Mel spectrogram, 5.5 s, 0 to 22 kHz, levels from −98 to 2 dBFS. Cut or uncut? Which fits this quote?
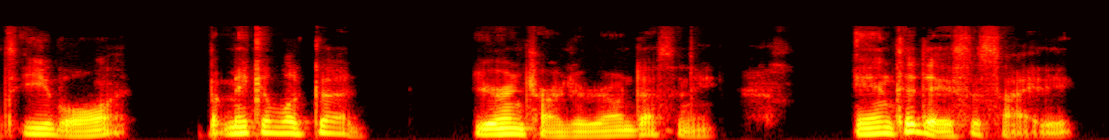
uncut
